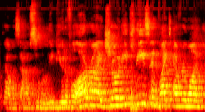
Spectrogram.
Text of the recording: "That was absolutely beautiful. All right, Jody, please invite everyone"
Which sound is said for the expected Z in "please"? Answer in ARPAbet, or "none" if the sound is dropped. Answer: Z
